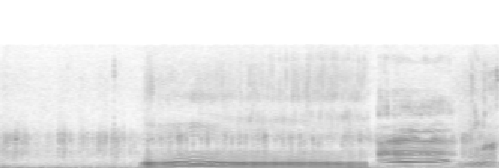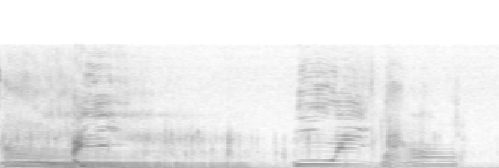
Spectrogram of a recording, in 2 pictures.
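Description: A cat meows from inside a bag: several drawn-out, wavering cries with strained, groaning tones, some long and rising and falling, others short and sharp.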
